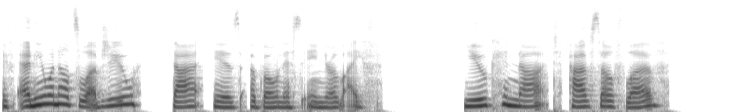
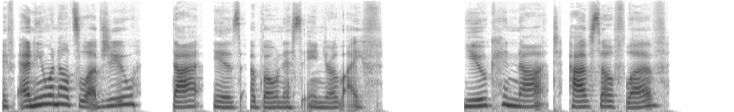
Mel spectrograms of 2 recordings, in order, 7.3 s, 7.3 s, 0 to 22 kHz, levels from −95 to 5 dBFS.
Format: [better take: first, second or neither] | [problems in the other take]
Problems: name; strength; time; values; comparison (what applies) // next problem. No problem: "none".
second | muffled; very; fading above 1.5 kHz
